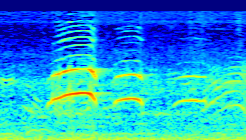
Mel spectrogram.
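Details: Baby monkey crying loudly for its mother after she moves far away: three arched, tonal wails, the first long and loudest, then two shorter and softer ones, each rising and falling in pitch, over a low background hum.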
